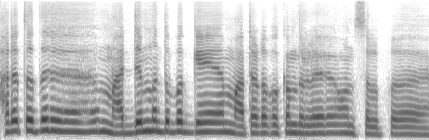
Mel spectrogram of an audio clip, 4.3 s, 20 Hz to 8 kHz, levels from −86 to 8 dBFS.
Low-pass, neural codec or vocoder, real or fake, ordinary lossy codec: none; codec, 16 kHz, 0.3 kbps, FocalCodec; fake; none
